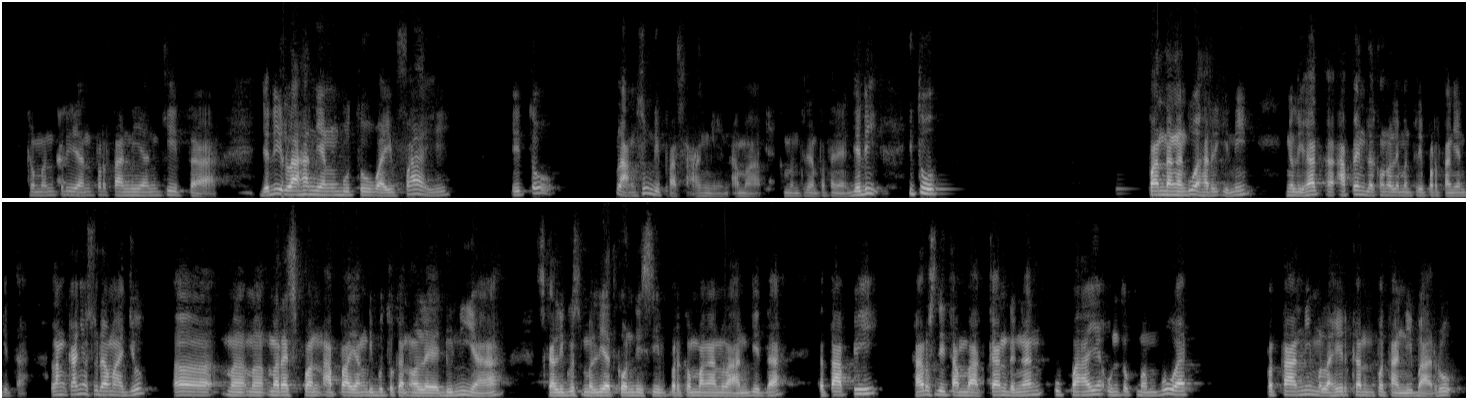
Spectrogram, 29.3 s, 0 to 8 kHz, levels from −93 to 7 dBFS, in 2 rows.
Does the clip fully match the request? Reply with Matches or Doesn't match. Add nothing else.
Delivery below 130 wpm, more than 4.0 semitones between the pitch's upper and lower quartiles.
Doesn't match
